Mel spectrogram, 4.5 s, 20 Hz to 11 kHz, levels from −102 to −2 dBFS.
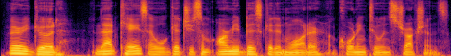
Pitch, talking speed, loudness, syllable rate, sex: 95 Hz, 225 wpm, -18 LUFS, 6.1 syllables/s, male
